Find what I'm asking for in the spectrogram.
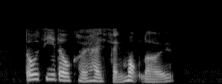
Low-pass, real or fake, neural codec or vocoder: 5.4 kHz; real; none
